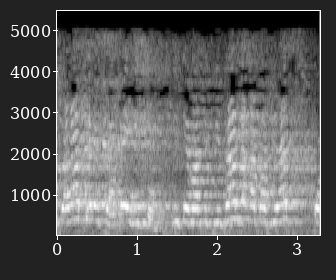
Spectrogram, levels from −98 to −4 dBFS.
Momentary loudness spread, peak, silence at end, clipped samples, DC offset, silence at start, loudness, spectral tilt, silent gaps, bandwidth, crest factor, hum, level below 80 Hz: 6 LU; -2 dBFS; 0 s; under 0.1%; under 0.1%; 0 s; -15 LUFS; -7 dB/octave; none; 5.2 kHz; 12 dB; none; -52 dBFS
